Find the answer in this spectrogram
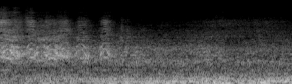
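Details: Crows in a large group in Los Angeles, a few hoarse caws in the first second and a half, then only low traffic-like rumble.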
